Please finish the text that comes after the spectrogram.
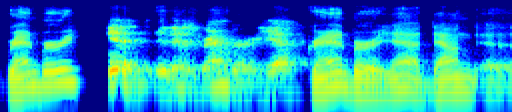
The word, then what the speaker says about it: Granbury: that down wrong so I had did I pronounce that right wrong Granbury yeah it is Granbury yeah Granbury yeah down a little suburb of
